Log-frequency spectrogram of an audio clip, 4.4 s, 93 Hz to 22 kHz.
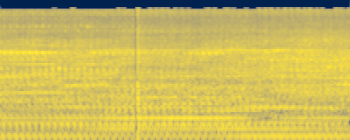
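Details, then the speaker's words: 2004.5 Ram 2500 Cummins diesel: uneven knock over the clatter, roughly three a second, heard when shifting park to reverse and truck bounces, gone at idle; cause not pinned down. "In park right now, and it's in reverse. I can hear it again."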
